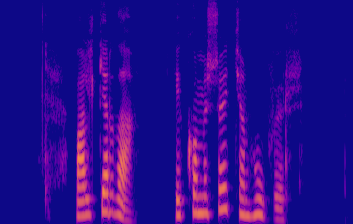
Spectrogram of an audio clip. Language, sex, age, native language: Icelandic, female, 40-49, Icelandic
